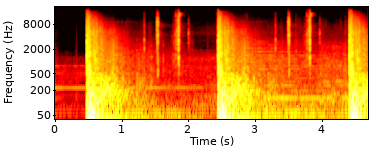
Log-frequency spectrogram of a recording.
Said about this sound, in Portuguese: E os tiros vão todos na carroça, tu só escuta aqueles batendo na, na carroça e desfiando, som de madeira quebrando.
